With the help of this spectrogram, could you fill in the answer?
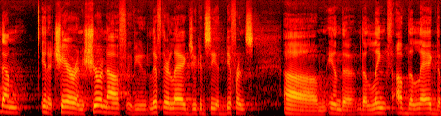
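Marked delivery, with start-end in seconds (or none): none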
